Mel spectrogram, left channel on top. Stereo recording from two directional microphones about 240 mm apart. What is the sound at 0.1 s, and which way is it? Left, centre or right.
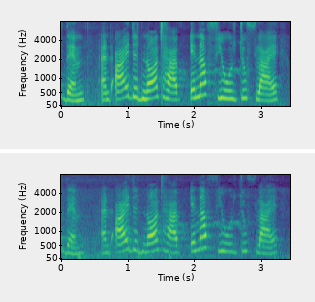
A woman's voice, left.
